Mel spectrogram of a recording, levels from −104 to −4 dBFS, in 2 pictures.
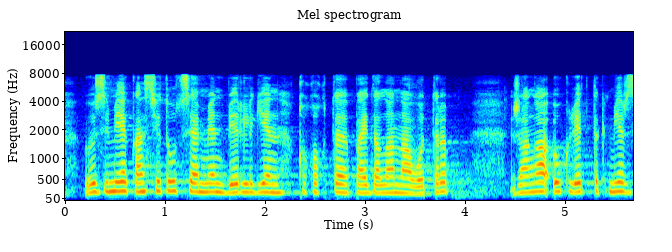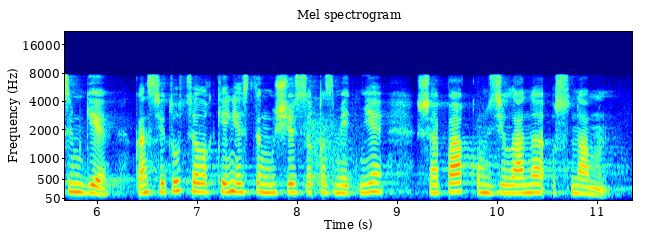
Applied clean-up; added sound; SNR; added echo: none; none; none; none.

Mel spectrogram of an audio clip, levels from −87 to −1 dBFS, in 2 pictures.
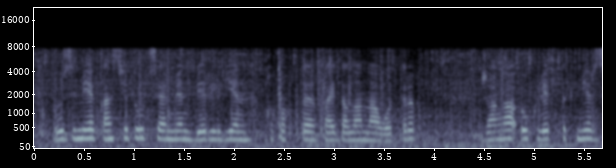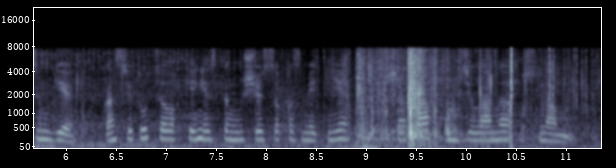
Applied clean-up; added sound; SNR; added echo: none; Bicycle; -2 dB; none.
